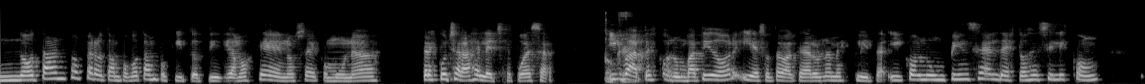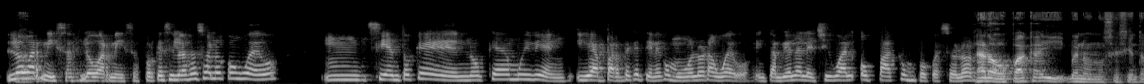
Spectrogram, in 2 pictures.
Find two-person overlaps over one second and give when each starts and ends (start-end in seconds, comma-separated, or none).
none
